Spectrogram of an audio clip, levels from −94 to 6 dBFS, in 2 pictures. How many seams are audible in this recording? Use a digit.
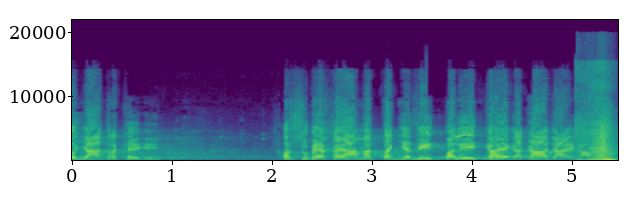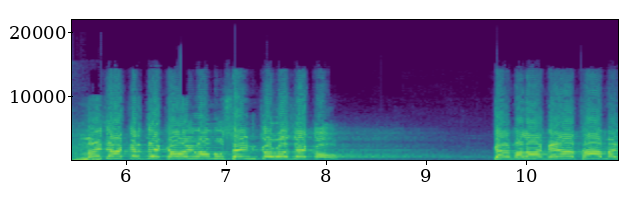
1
